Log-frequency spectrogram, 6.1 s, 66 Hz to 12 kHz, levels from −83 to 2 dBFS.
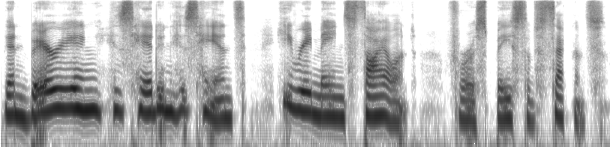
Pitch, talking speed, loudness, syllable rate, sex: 210 Hz, 145 wpm, -17 LUFS, 3.8 syllables/s, female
